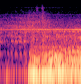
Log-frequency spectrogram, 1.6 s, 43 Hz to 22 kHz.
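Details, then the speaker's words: Salvage Ferrari 360 after its engine computers were repaired and the immobilizer was sorted: quiet, then the engine catches and settles into a strong, even low rumble with no misses, a clean, healthy start. "I know I'm sweaty I know I'm shouting but guys this is a working running Ferrari 360"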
